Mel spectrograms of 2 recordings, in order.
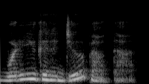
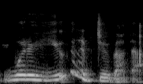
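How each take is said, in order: First: Said in the usual way. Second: Retold retort with a strong stress on "you". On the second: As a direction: toss the question back, leaning on "you". Throws the same question back.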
